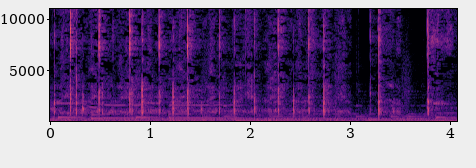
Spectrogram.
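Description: Light background music, with a metal teaspoon clicking against a plastic bowl a few times a second while thick clear shampoo and salt are stirred.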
